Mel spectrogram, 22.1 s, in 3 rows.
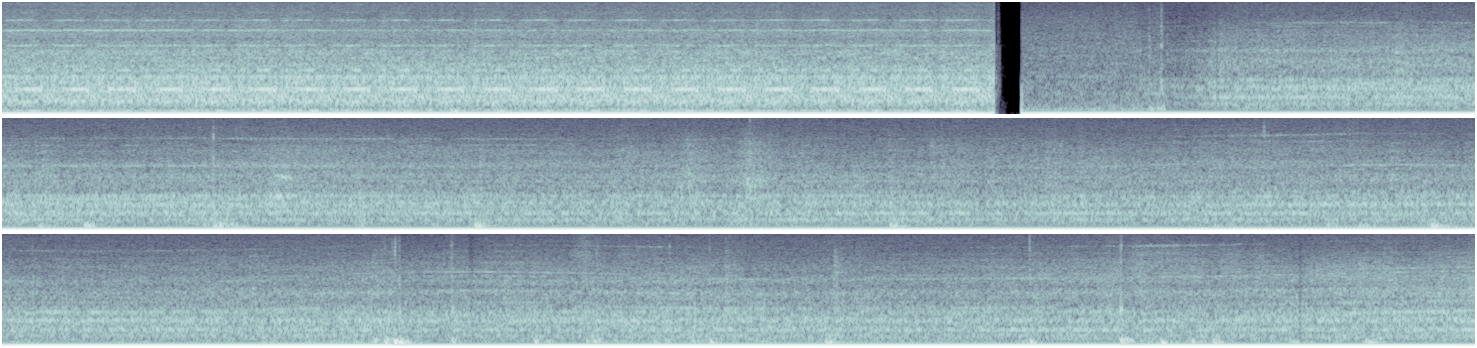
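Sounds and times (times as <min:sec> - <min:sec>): train wheels rumbling on rail: 0:00.0 - 0:05.0, 0:05.8 - 0:22.0.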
